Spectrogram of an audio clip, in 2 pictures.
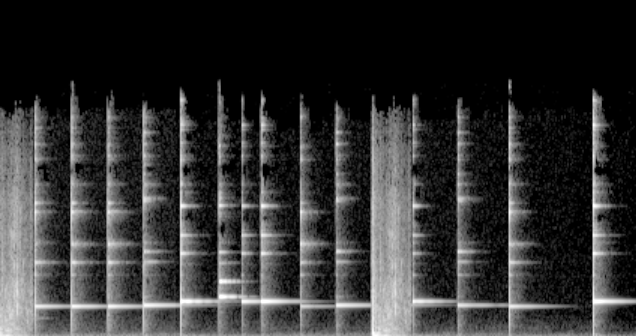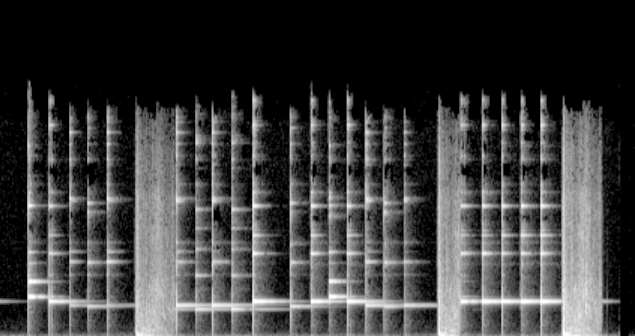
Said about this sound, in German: Auf geht's, wieder ein Lied und die Ohren spitzen. Wasserorgel, die vierte.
